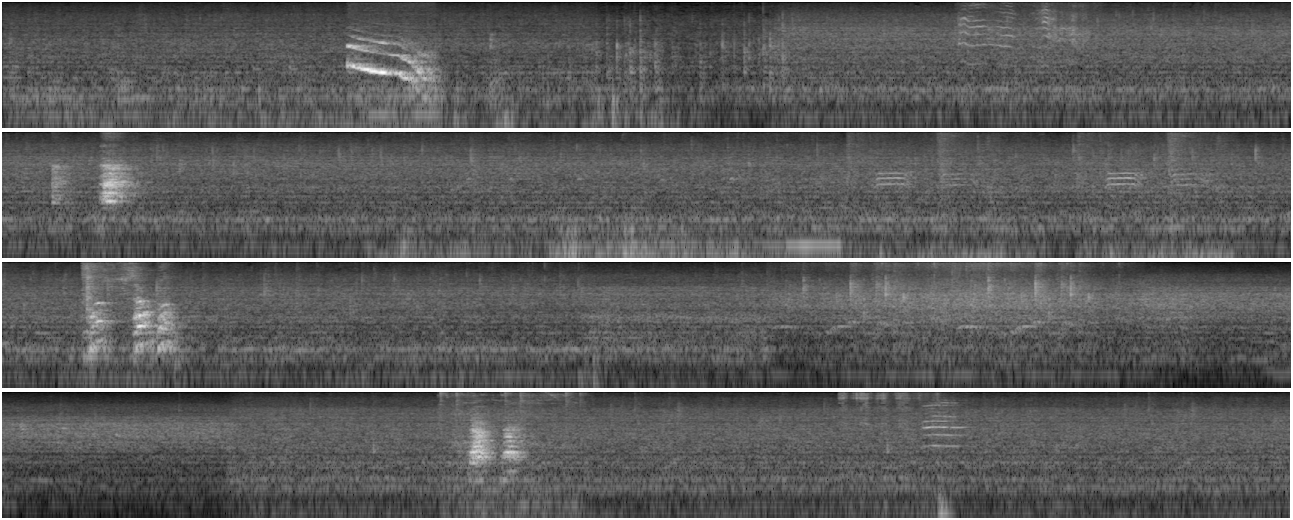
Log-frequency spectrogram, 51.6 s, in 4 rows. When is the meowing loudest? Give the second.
48 s.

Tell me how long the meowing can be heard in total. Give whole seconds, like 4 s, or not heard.
3 s.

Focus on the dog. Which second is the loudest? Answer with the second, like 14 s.
4 s.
